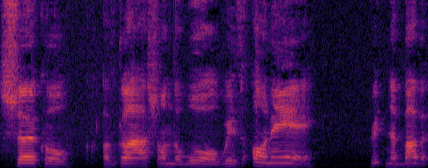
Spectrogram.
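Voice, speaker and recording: This man has an Australian accent and a bright, sharp tone. He speaks at a fairly slow pace. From Tasmania, Australia. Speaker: rock musician and farmer. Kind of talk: storytelling.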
